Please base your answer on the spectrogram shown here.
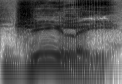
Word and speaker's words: Geely: LEVC, it's the taxi company owned by Geely. Or maybe it's Geely, as I've heard it pronounced lately.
